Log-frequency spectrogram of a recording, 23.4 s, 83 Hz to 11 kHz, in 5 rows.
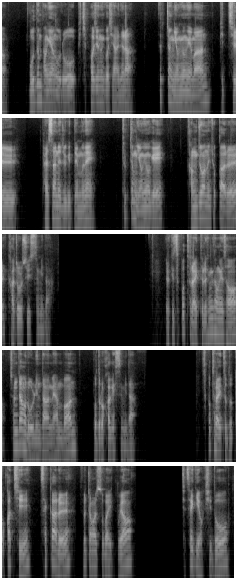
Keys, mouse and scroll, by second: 0.4 scroll up 3, 2.4 scroll down 1, 3.8-10.0 drag, 9.4 scroll down 1, 10.2 click, 10.6 click, 10.9 click, 12.6 shift+a, 14.1 g, 17.5 click, 17.7-22.1 middle drag, 22.1-23.3 drag.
